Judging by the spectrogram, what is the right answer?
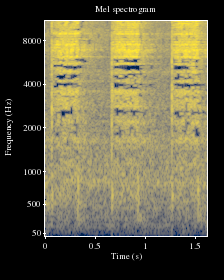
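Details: High-frequency jet ventilator running during an anaesthetic jet ventilation demonstration, preset at about 100 breaths per minute, FiO2 100% and about 1 bar pressure: repeated sharp hissing gas bursts, about three in under two seconds.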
